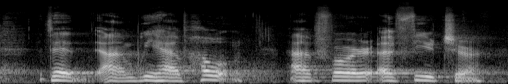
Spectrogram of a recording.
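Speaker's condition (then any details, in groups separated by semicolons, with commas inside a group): ALS; onset in feet, then hands and body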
